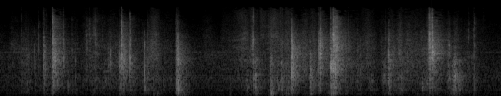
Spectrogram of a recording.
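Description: Paper rustling as the pages of a thick instruction manual are leafed through and a printed leaflet is pulled out, in a string of irregular swishes and crinkles.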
